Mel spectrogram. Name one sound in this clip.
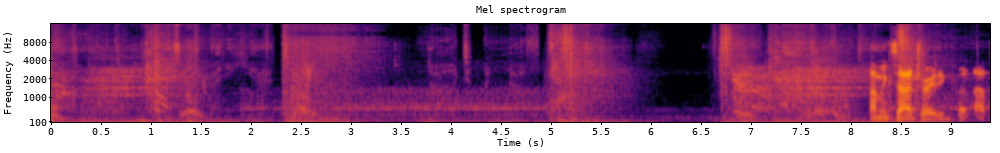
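Blades strike and clash in a fight.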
